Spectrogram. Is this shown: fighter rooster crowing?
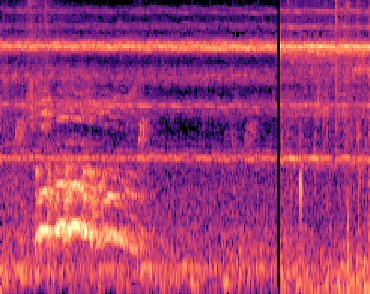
yes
